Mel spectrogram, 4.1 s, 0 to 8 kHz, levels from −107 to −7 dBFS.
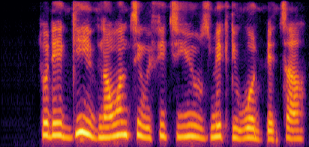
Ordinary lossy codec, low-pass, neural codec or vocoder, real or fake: none; none; codec, 16 kHz, 4 kbps, FreqCodec, smaller model; fake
